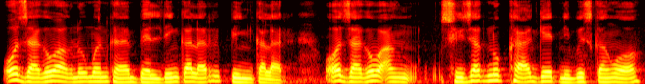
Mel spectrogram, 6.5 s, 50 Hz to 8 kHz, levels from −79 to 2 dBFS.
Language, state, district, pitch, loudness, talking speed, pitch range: Kokborok, Tripura, West Tripura, 150 Hz, -14 LUFS, 165 wpm, 140-165 Hz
